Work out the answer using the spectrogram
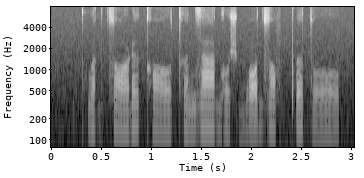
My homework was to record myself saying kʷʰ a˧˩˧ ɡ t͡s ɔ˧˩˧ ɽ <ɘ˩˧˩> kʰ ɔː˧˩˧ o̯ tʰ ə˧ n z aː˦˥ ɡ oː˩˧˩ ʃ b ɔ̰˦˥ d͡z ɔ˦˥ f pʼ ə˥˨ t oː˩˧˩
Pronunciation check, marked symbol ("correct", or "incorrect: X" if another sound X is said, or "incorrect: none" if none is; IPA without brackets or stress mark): incorrect: ɘ˥˨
